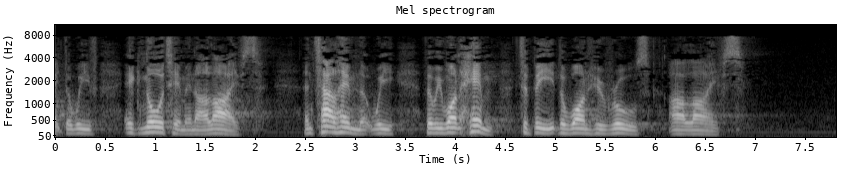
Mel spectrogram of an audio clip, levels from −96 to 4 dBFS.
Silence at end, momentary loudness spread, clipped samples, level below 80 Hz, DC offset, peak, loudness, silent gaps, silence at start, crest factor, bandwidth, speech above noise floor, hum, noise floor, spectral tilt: 0.95 s; 17 LU; under 0.1%; -74 dBFS; under 0.1%; -4 dBFS; -28 LUFS; none; 0 s; 24 dB; 8 kHz; 44 dB; none; -72 dBFS; -6 dB/octave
